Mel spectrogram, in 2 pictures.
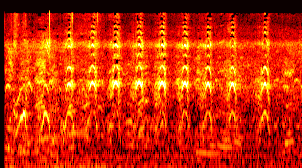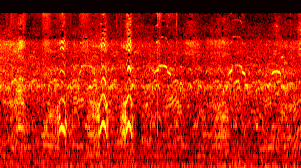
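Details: Gulls on Alcatraz: a rhythmic series of loud, nasal, yelping calls repeated about three times a second, fading into scattered calls, over constant roaring background noise.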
